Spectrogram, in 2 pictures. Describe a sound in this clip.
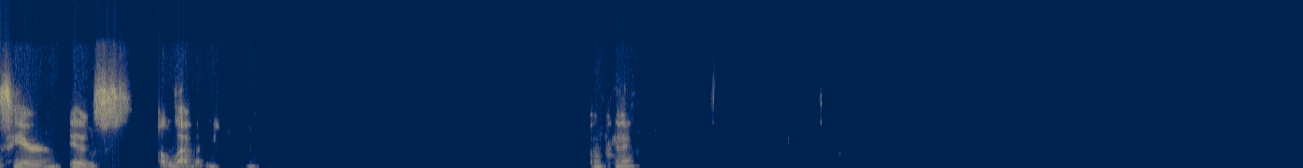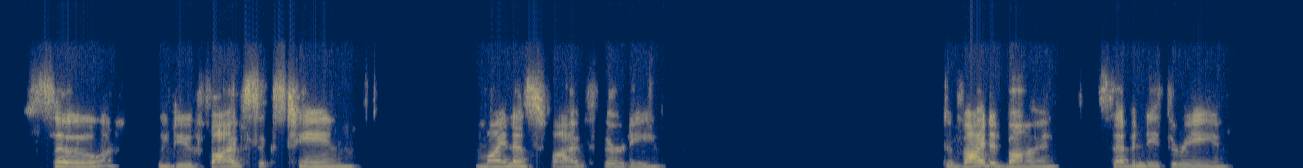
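A woman speaks calmly into a close microphone, explaining in short bursts with pauses.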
